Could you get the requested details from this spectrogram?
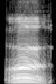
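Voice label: voice, Japanese; Ezekiel; kingsraid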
